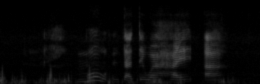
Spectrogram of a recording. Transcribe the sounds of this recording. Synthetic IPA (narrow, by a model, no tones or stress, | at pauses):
moun̩tʼatʼɛwahaɪa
